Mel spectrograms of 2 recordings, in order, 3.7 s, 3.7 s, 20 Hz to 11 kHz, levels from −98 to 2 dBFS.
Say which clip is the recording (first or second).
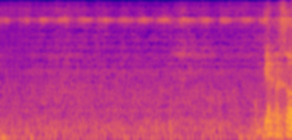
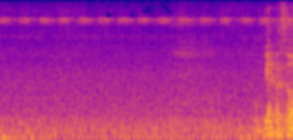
second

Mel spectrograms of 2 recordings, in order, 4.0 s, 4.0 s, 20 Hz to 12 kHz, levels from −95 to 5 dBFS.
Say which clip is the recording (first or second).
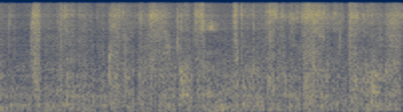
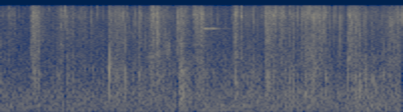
second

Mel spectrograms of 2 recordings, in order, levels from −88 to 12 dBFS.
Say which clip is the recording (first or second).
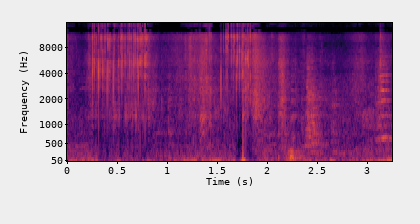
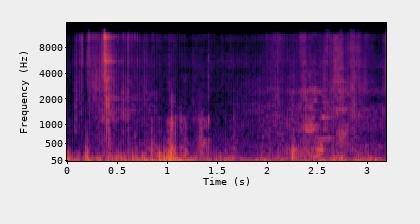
first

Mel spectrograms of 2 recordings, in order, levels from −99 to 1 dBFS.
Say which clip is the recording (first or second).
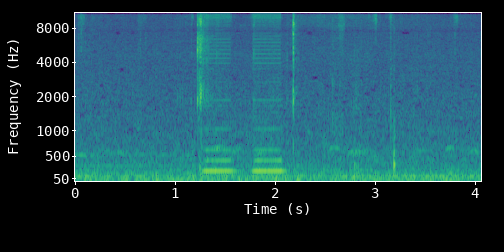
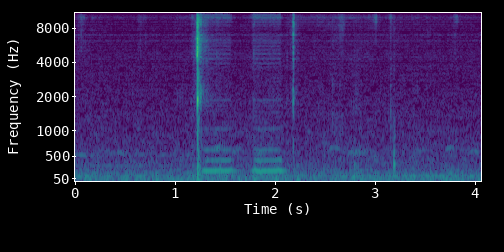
first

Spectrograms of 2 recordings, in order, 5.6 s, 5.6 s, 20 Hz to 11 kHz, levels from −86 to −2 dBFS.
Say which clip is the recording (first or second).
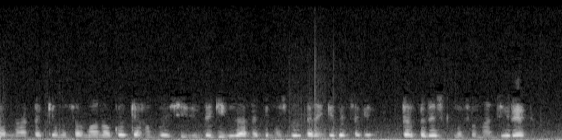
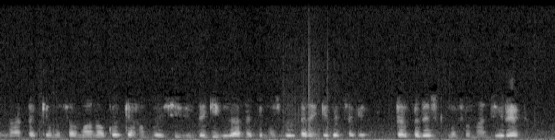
first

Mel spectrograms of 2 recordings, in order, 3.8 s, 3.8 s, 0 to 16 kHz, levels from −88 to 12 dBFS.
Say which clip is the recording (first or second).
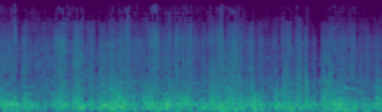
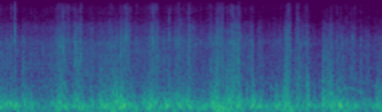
second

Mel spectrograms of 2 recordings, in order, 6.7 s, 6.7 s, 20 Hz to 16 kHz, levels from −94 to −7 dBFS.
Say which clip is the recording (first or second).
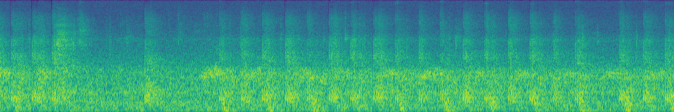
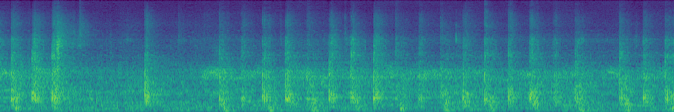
first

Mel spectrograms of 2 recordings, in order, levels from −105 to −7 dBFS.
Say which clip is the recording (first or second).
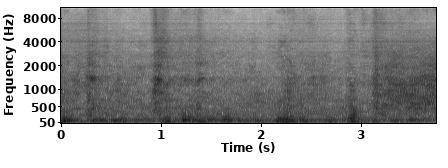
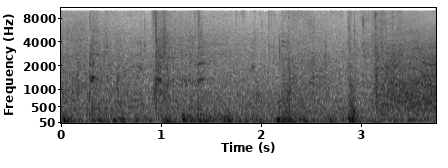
second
